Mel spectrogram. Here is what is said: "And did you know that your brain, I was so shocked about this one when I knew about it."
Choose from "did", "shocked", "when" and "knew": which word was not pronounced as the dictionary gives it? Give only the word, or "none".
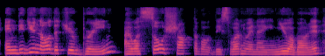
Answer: none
